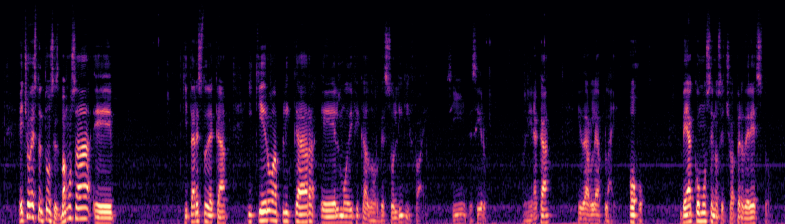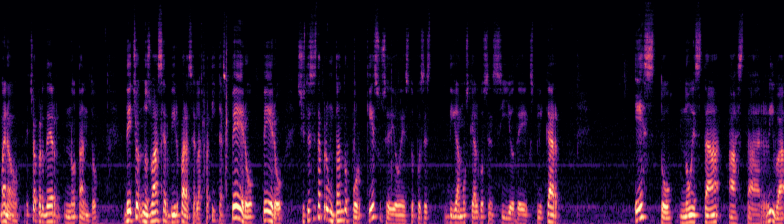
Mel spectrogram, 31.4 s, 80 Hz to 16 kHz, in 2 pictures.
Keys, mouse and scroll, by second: 0.2 shift+click, 3.0 click, 5.8-6.2 scroll down 2, 6.2-8.7 middle drag, 9.7 click, 10.8 click, 11.9-17.8 drag, 17.8 middle click, 18.5-19.7 shift+drag, 22.3 shift+click, 22.8 shift+click, 23.6 Tab, 23.9-27.3 drag, 29.6 click.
